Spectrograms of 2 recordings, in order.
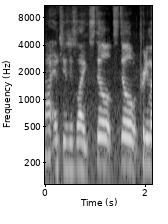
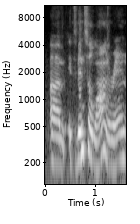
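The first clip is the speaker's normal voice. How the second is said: usual speaking voice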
